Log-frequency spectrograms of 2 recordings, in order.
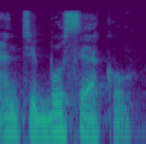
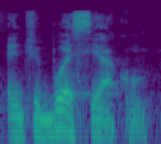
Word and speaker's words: Antwi Bosiako: Antwi Bosiako, as the British people say. They say Mr. Antwi Bosiako, but the real pronunciation is Antwi Bosiako, is in the studio tonight.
